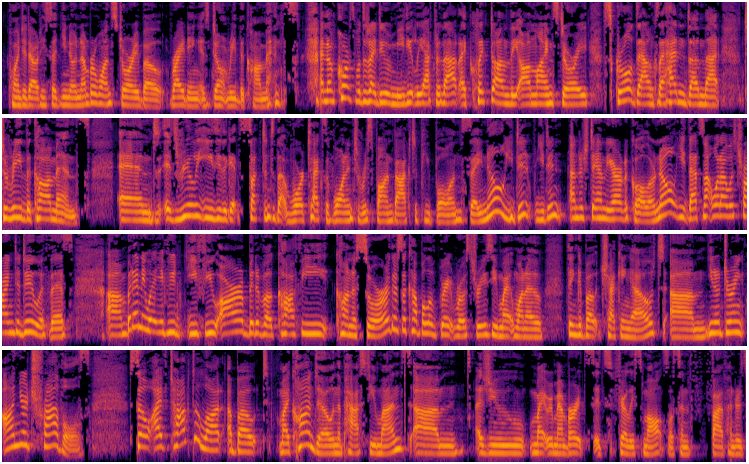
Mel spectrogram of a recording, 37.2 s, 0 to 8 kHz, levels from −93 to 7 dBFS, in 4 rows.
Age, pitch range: 30-49, 165-235 Hz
